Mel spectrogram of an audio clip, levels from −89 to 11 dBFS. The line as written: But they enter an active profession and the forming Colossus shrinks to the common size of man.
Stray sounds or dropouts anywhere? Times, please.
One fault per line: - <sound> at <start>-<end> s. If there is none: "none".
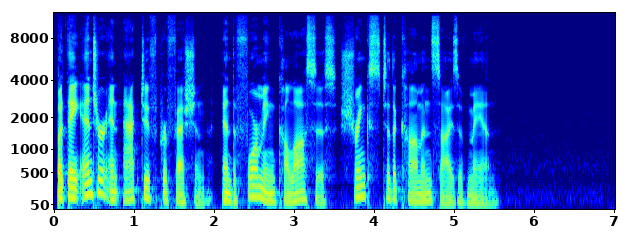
none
